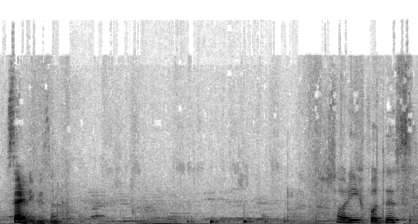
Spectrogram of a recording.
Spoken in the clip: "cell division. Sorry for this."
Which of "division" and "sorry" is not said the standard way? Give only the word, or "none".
division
